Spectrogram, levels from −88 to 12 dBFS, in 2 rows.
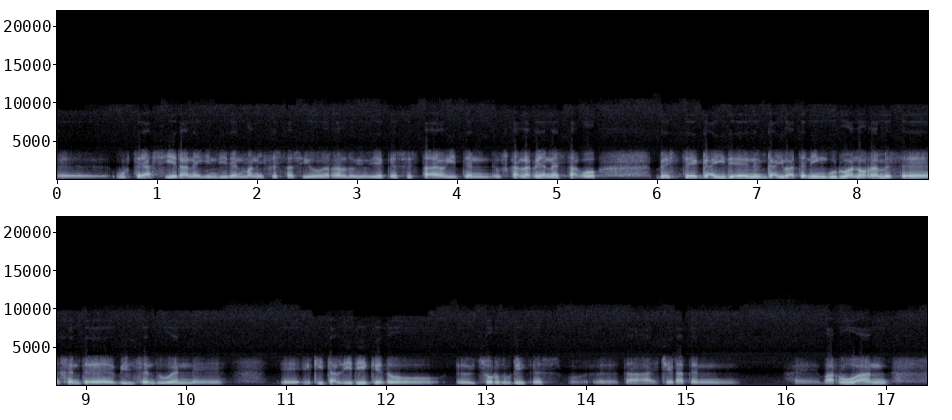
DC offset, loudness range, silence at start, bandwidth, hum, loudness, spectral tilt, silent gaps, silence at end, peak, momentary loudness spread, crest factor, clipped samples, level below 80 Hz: under 0.1%; 6 LU; 0 s; 10 kHz; none; -24 LUFS; -5 dB/octave; none; 0 s; -8 dBFS; 14 LU; 16 dB; under 0.1%; -72 dBFS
